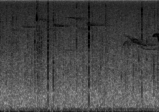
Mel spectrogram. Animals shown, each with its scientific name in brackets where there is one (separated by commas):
Blackburnian Warbler (Setophaga fusca), Black-throated Blue Warbler (Setophaga caerulescens)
